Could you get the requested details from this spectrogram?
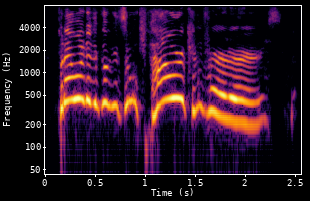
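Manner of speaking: put-on whine, very high and loud.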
